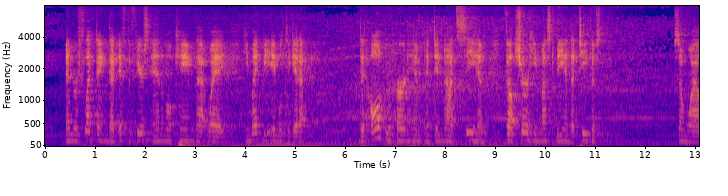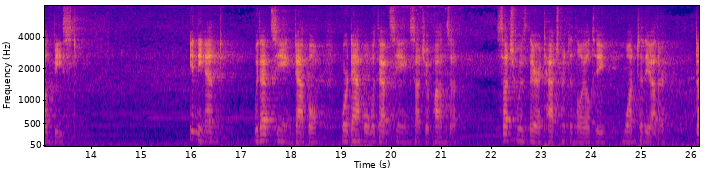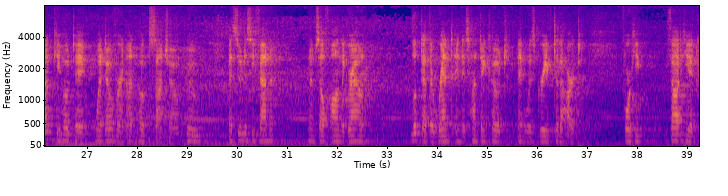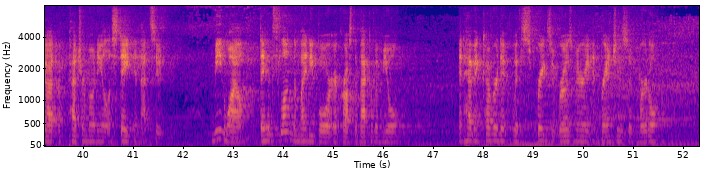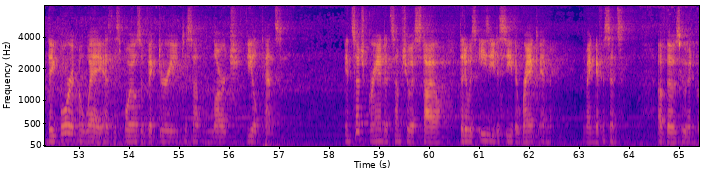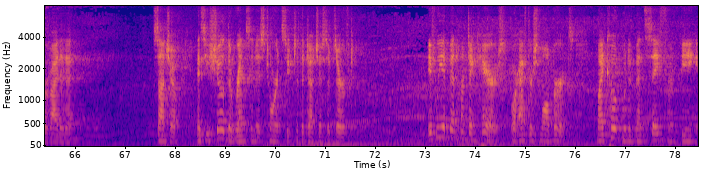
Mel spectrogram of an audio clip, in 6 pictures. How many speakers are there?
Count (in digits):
1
